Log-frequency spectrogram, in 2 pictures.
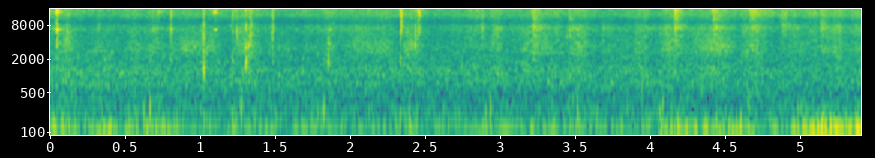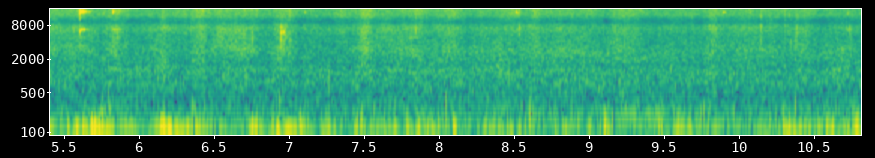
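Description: Footsteps on a concrete sidewalk during a dog walk, in an uneven rhythm, over a low rumble, with scattered light clicks.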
